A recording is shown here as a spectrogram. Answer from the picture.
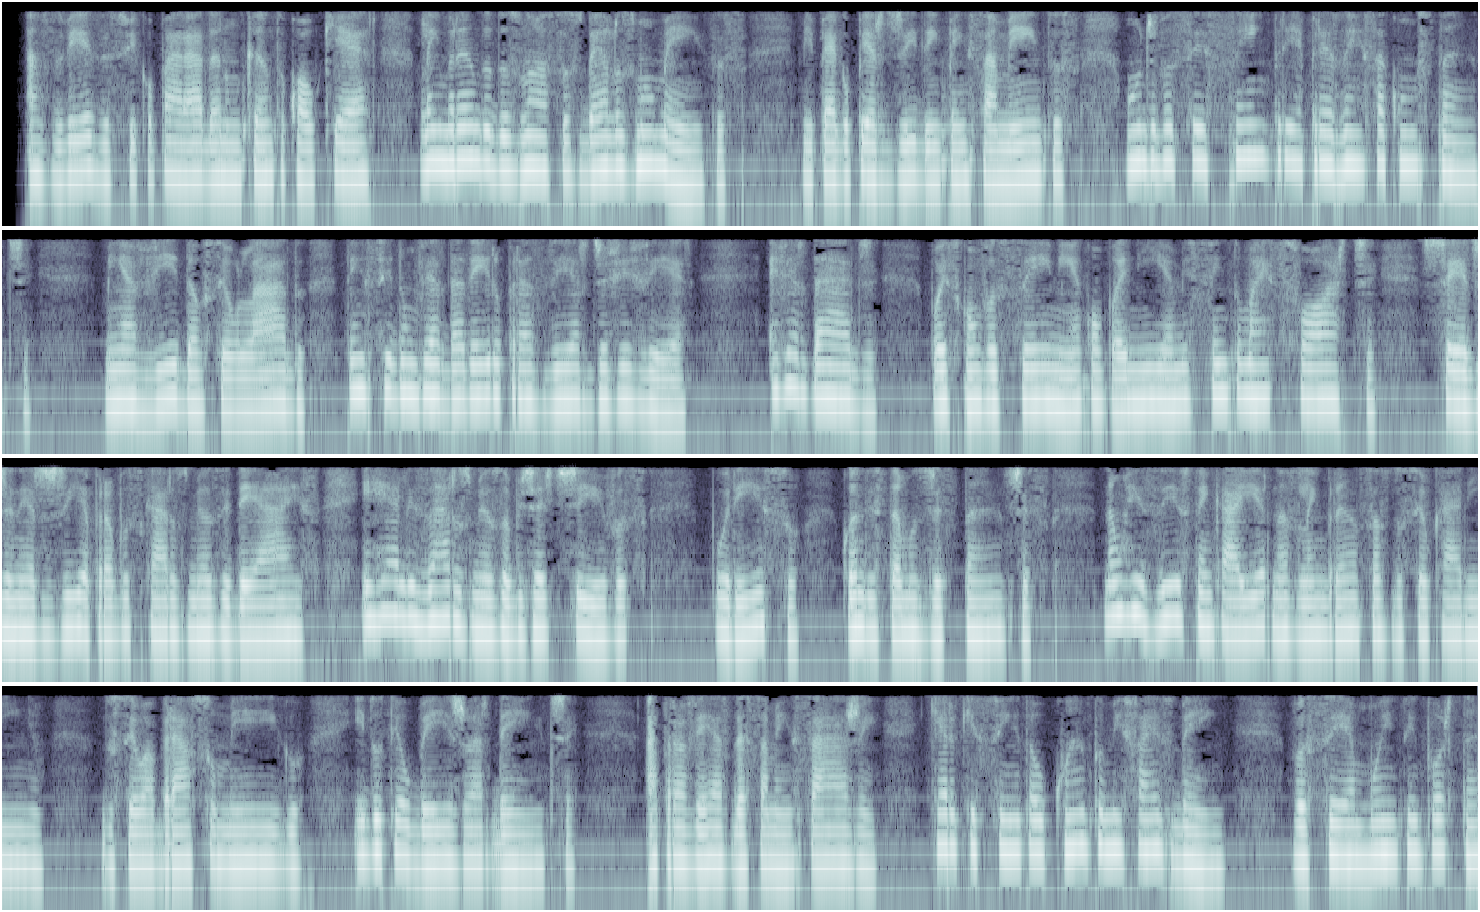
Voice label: ROMANTICA(F), Românticas, fem

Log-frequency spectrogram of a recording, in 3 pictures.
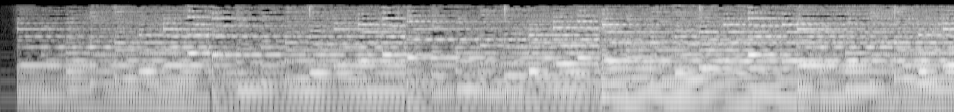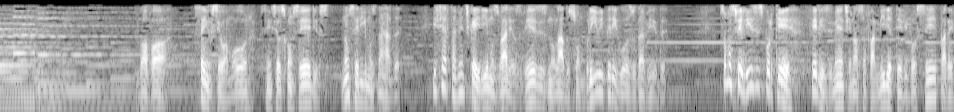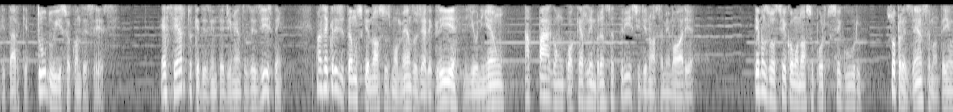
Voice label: Aniversário Avó Masculino

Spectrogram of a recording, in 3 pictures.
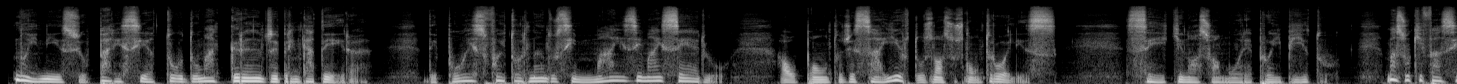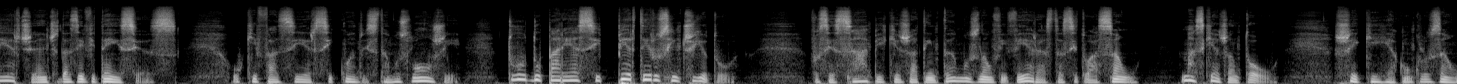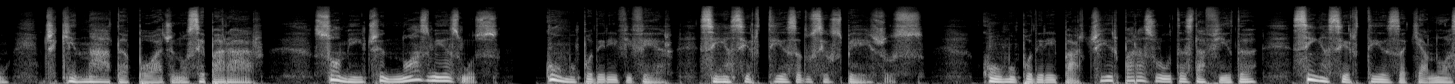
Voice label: Feminino; Amantes Feminino; Amor

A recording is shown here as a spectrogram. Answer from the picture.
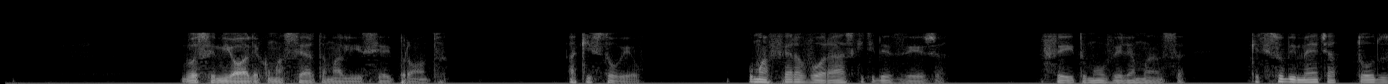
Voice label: Erótica Leve Masculino; Românticas

